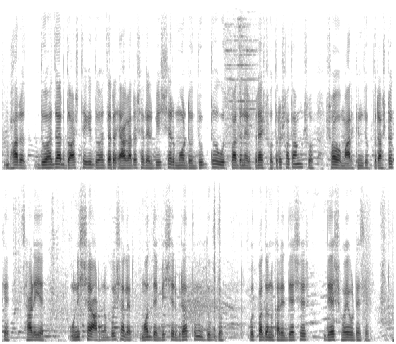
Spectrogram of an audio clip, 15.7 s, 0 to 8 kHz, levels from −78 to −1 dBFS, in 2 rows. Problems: continuous background conversations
